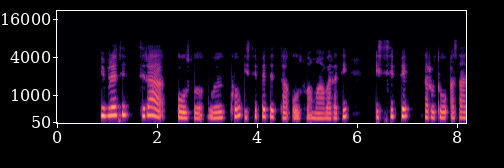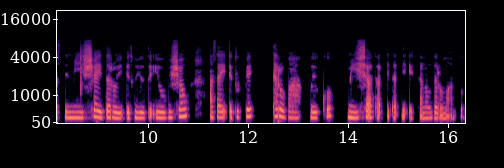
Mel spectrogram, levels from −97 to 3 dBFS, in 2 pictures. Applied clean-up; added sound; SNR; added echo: none; none; none; none.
